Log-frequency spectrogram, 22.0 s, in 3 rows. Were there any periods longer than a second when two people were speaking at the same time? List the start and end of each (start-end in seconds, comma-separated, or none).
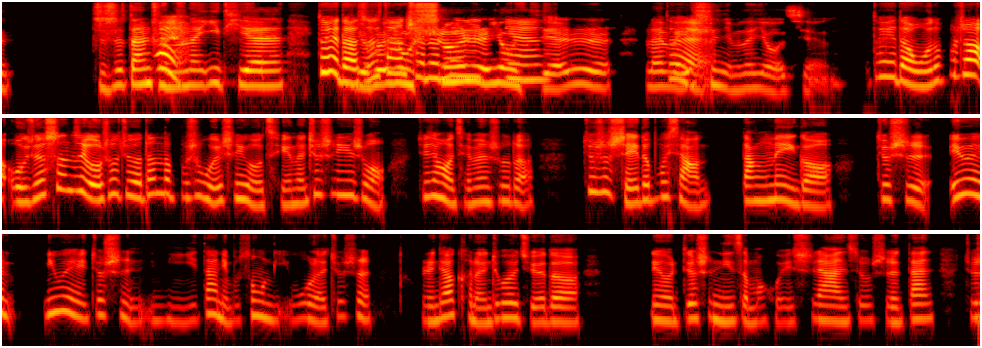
2.6-4.2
